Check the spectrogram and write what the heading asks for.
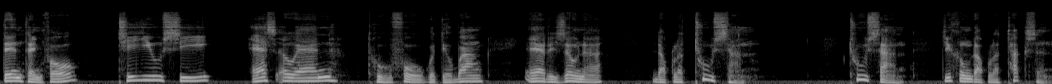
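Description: A man's voice: medium pitch, expressive, a little slow, no room sound. A man hosting a radio language lesson, carefully spelling out words letter by letter. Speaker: English teacher and radio host.

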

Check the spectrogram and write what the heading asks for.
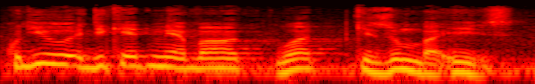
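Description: Higher-voiced male radio news host. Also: animated, fairly quick, slight background noise. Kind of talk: broadcast interview and news presenting.

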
